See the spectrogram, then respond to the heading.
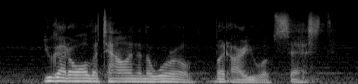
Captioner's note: none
